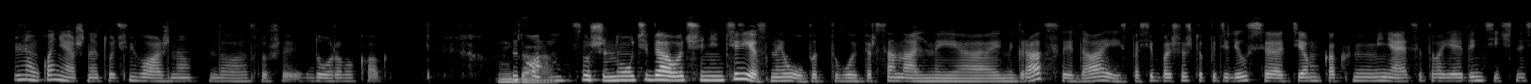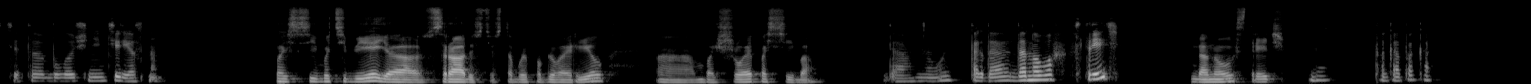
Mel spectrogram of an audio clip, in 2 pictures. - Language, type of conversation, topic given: Russian, podcast, Как миграция или переезд повлияли на ваше чувство идентичности?
- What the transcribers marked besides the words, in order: none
